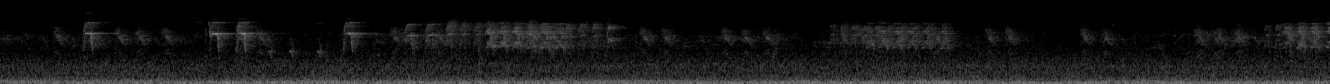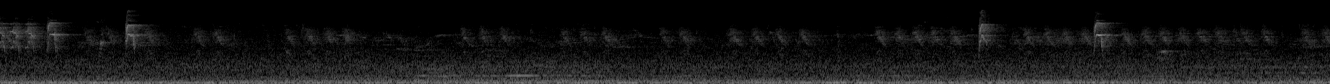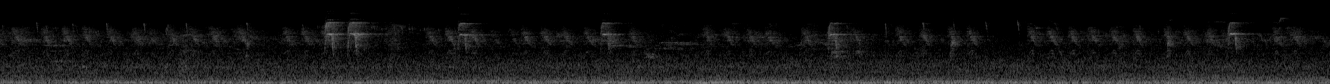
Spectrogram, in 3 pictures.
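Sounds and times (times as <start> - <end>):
songbirds trilling: 0.0 - 39.9.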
